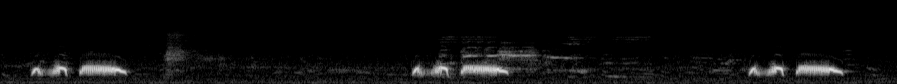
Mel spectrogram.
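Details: Decoy spotted dove cooing to lure and provoke rivals; three phrases roughly every 3.5 seconds, each two short notes and a long mellow coo, with faint voices and a thin whistle between them.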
